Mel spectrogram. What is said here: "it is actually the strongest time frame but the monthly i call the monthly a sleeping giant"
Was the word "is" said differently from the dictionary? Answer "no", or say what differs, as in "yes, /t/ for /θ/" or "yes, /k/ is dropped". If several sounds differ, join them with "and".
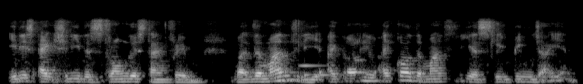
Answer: yes, /s/ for /z/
